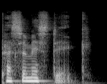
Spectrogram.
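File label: "pessimistic", British English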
